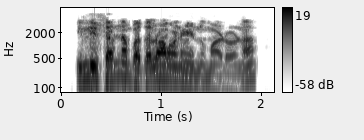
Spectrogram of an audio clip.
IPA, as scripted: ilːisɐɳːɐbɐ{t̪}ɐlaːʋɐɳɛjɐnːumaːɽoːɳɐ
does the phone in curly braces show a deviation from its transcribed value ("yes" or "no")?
yes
